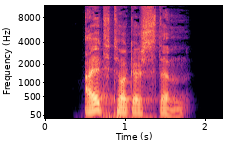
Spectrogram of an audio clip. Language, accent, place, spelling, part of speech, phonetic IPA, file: German, Germany, Berlin, alttürkischstem, adjective, [ˈaltˌtʏʁkɪʃstəm], De-alttürkischstem.ogg
- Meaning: strong dative masculine/neuter singular superlative degree of alttürkisch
